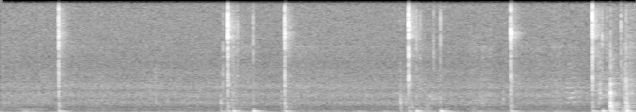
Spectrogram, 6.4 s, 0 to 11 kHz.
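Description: About eight separate clicks of a computer mouse and keyboard at irregular spacing, as facets of a 3D model are paint-selected with shift and left click.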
